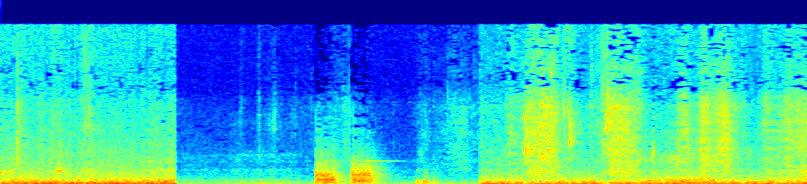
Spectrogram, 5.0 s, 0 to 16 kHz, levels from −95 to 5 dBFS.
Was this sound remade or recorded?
recorded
